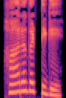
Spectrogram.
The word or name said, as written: ಹಾರಗಟ್ಟಿಗೆ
